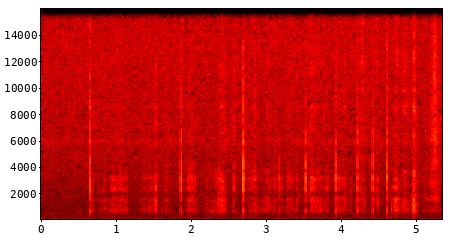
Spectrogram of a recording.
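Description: Fingers and then a wooden stick trace and scratch across the coated card back cover of a small paperback birds field guide. Soft, papery rubbing sweeps are broken by a series of brief, sharp ticks, all over a quiet, steady low hum.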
